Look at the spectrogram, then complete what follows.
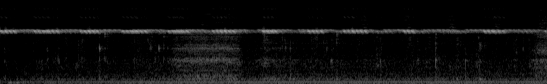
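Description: Cricket chirping: a high, pulsing trill at about two pulses a second, which cuts off suddenly at the very end.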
